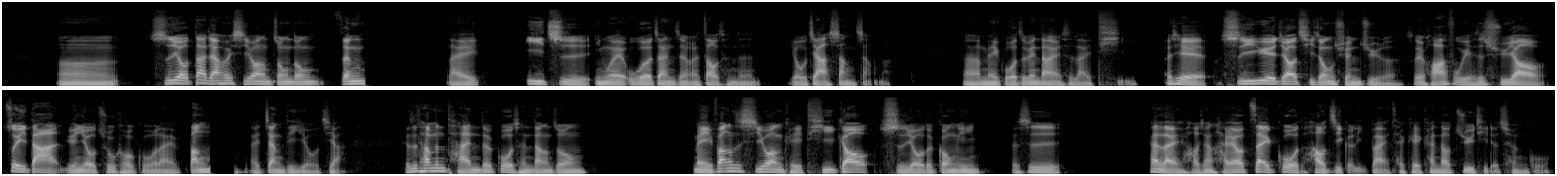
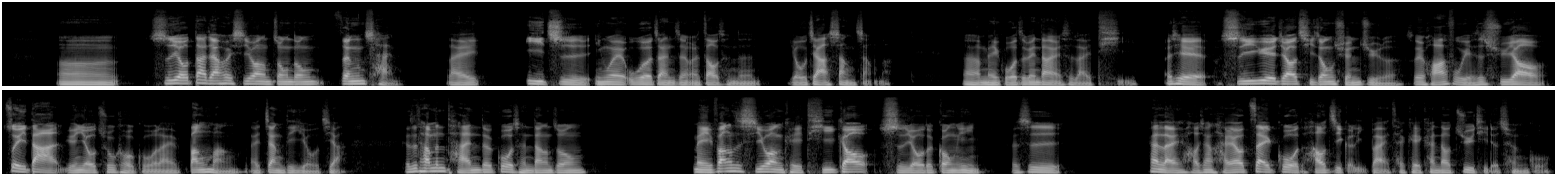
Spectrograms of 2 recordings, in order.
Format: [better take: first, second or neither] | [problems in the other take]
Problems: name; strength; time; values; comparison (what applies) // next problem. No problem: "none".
second | audio cutting out; at 3.5 s and at 18 s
